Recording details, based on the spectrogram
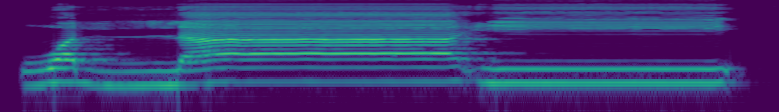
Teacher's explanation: اب یہاں پر جو آپ لوگ زیر دیکھ رہے ہیں، یہ زیر حمزہ کے نیچے ہے، اور یہ جو یا ہے یہ ساکن ہے، اور جزم جو ہے اس یا کے اوپر ہے۔ اب ہم نے حمزہ کو اس یا ساکن کے ساتھ ملاتے ہوئے کھینچ کر ادا کرنا ہے، کیونکہ یہ یائے مدہ ہے، یا ساکن ہو اور اس سے پہلے والے حرف کے نیچے زیر ہو تو وہ یا مدہ ہوتی ہے، اور اس کے ساتھ جو بھی حرف ملے اسے ہم نے کھینچ کر ادا کرنا ہوتا ہے۔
